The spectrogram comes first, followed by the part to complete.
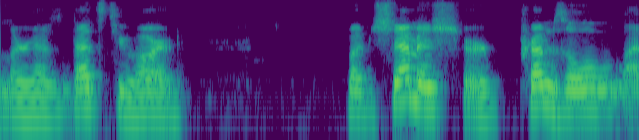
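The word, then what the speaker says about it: Przemyśl: y s l but you don't pronounce it primsol you pronounce it shemesh so if you want to learn how to speak polish i'm really happy with you because nobody wants to learn that's too hard but shemesh or premzel i like to say is this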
